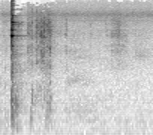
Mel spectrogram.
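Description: Two sharp clinks of small hard objects being handled or set down among the items in a box, the second louder, followed by brief faint rustling.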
